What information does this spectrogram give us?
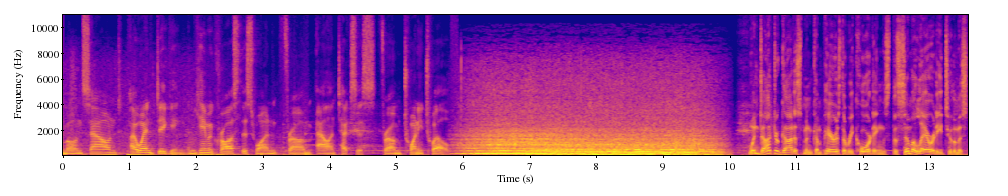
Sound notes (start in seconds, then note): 5.6 groaning sound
